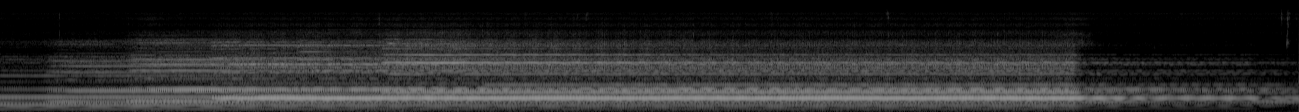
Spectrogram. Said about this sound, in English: That is a mishmash of all nine of the solfeggio tones played at once. Very good horror film soundtrack, or Hitchcock, Alfred Hitchcock kind of vibes.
